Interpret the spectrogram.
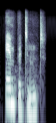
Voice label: "impotent", Indian

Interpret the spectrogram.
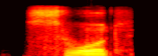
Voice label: "sward", British

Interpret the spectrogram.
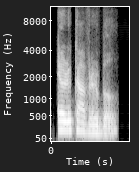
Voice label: "irrecoverable", Indian

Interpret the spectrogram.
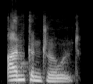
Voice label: "uncontrolled", Indian

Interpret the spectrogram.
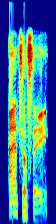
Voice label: "atrophy", British

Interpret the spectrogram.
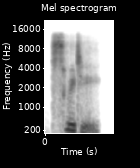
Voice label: "sweetie", Indian

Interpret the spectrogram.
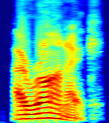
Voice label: "ironic", American

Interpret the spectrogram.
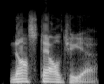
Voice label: "nostalgia", American

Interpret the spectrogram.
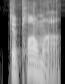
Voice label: "diploma", American

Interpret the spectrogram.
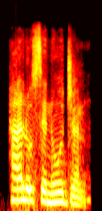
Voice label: "hallucinogen", Indian

